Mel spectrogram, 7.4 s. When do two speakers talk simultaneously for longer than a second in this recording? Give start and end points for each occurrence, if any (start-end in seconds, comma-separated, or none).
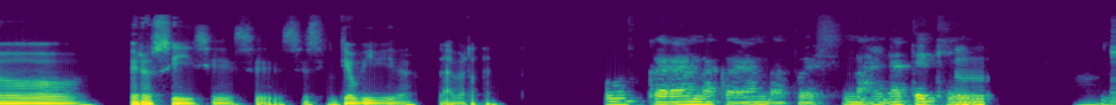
none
